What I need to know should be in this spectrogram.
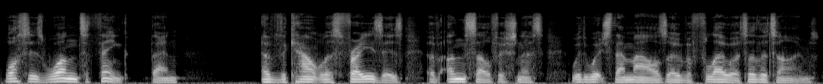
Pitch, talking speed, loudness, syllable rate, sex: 110 Hz, 145 wpm, -18 LUFS, 4.6 syllables/s, male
